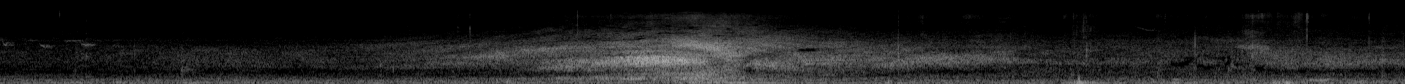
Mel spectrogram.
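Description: A vehicle passing by, its noise swelling to its loudest about seven seconds in and then fading away, over a steady outdoor background.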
